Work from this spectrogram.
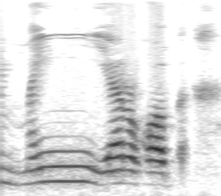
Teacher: मसलन हमारे पास लफ्ज है मन यरगब, अब हम इसे मीम नून ज़बर मन नहीं पढ़ेंगे क्योंकि यहाँ पर नून की आवाज नहीं आएगी। हम डायरेक्ट मीम को या से मिला देंगे, मीम या ज़बर मन, फिर या रो ज़बर यर, मन यर, फिर गैन बा ज़बर गब, मन यरगब। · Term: इदगाम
